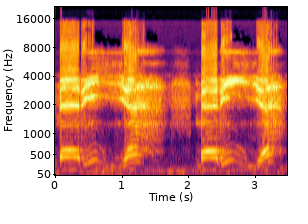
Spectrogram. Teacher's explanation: huruf ya bertasydid ditekan, tetapi tidak boleh berlebihan di dalam menekannya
